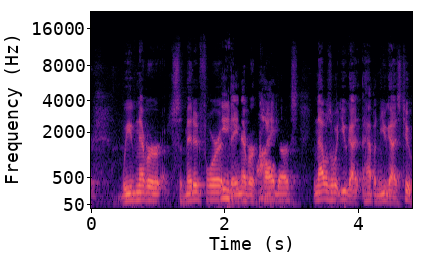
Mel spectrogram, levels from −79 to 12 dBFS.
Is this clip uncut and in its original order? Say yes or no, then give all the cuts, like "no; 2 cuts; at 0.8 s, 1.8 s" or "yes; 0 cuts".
yes; 0 cuts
